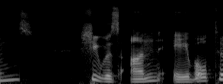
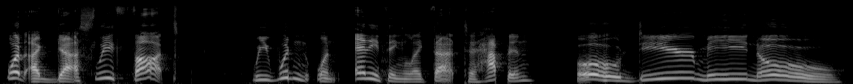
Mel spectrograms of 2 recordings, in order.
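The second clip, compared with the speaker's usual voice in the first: mock horror; 5 semitones higher, 4 dB louder than usual. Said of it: "exclaimed Mister Twit".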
